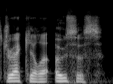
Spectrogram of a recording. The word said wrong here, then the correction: Dracunculiasis: That's what it sounds like. It's Dracunculiasis.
